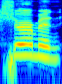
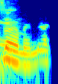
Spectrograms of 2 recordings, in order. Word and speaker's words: Sermon: Once again, Eric Sherman and EPMD came out there. It is Sermon, not Sherman. It is not like Richard Sherman. It's like sermon, like a pastor giving you a sermon.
